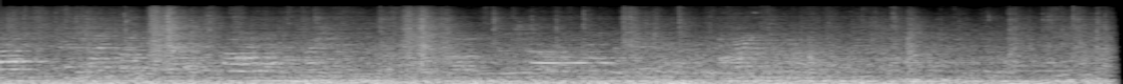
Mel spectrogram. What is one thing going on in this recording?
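Men and women chat quietly in the background of a busy room.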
